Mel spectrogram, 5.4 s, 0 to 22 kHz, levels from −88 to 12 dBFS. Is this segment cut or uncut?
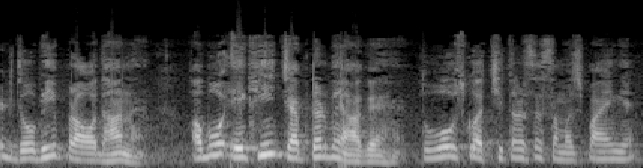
uncut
